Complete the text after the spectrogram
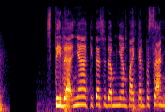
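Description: A woman speaks in a high, cartoonish voice, sounding surprised.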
